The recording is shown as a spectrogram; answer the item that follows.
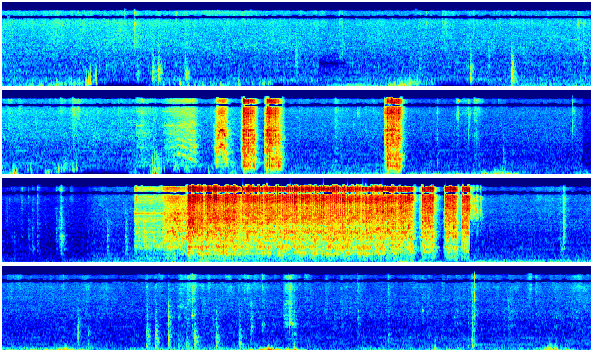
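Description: Cordless drill driving screws into wood: a quick cluster of short trigger bursts, another single burst, then one steady run of about four seconds. Wind gusts rumble on the microphone during the first third.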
